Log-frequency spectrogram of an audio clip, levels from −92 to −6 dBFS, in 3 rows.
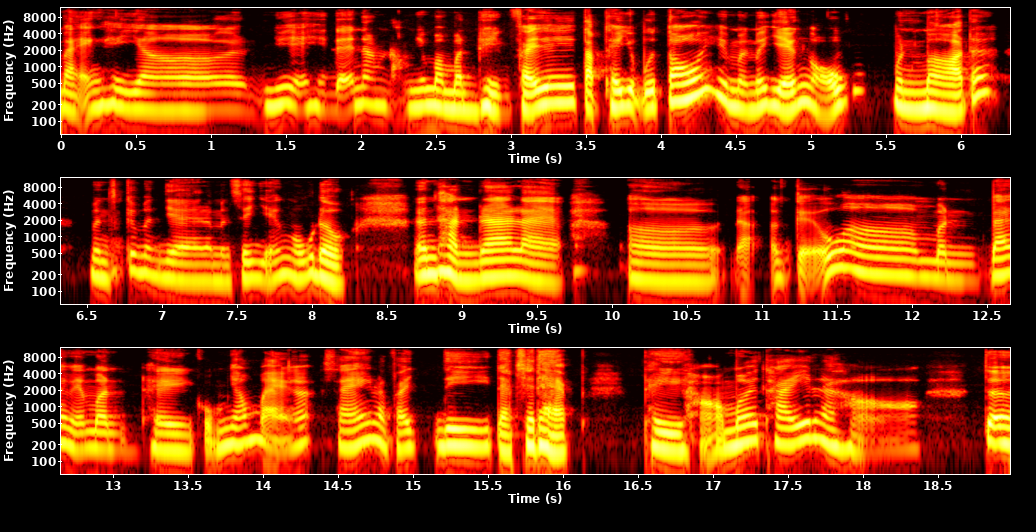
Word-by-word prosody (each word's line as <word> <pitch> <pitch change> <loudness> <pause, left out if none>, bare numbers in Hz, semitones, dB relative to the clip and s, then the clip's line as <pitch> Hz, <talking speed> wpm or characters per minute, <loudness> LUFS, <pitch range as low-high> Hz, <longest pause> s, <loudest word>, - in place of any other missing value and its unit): bạn 170 +1 -3
thì, 185 -4 -4
ờ, 165 -2 -2 0.7
như 190 +2 -3
vậy 165 - -6
thì 180 - -10
để - - -1
năng 205 -1 -5
động, - - -14
nhưng 190 +2 -1
mà 185 - +2
mình 170 -1 +1
thì 180 -5 +3
phải 210 +7 +5
tập - - +5
thể 180 - +4
dục 190 +1 +3
buổi 175 - +3
tối 265 +10 +7
thì 280 - +2
mình 180 -6 -1
mới 185 +3 +1
dễ 165 -4 +6
ngủ. 205 -3 +2 0.3
Mình 175 -3 +2
mệt 160 -3 +5
á, 310 +4 +2 0.3
mình 185 - -3
cái 245 - -4
mình 210 -4 -6
về 160 -2 -3
là 155 - -6
mình 155 -1 -9
sẽ 170 +3 -4
dễ 175 +1 -6
ngủ 195 0 -3
được, 155 -7 +3 0.4
nên 200 +1 +3
thành 200 -8 +2
ra 185 +2 +5
là, 160 -6 0 0.4
ờ, 155 -3 -4
đ - - -10 0.4
kiểu, - - -3
ờ, 210 -7 -1
mình 165 -3 -7
ba 200 +2 +1
mẹ 165 -4 -4
mình 170 -1 -2 0.2
thì 160 -3 -2
cũng 190 +3 -4
giống 215 +4 -2
bạn 225 -3 -2
á, 210 +3 -4
sáng 210 +3 -2
là 225 - -1
phải 170 +2 -3
đi 190 -1 +2
đạp 160 -2 +1
xe 195 - +4
đạp 150 -7 +5 0.5
thì 170 -4 +2
họ - - -2
mới 210 +7 +3
thấy 215 +4 +1
là 240 -5 -1
họ 175 -2 -7 0.4
t - - -2
185 Hz, 215 wpm, -21 LUFS, 165-210 Hz, 0.7 s, tối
